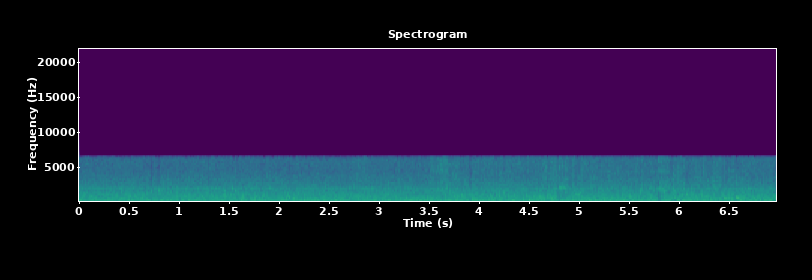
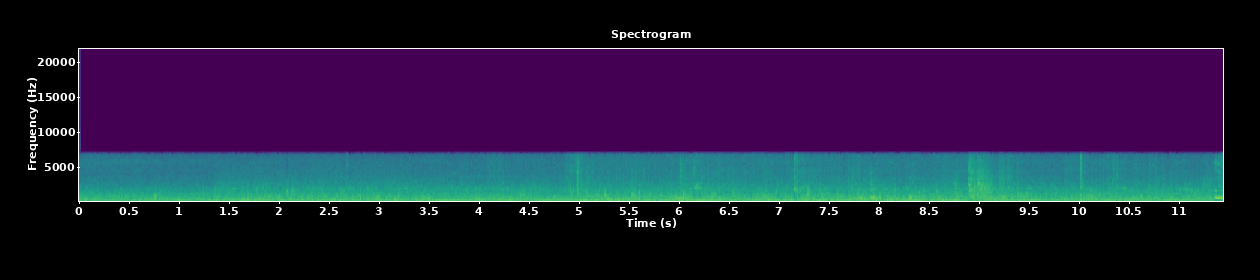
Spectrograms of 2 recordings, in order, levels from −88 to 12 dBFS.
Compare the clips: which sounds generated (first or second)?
second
